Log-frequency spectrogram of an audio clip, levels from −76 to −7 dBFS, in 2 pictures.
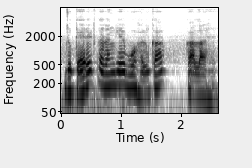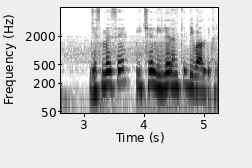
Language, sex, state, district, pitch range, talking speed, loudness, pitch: Hindi, male, Chhattisgarh, Sukma, 125-180 Hz, 205 wpm, -14 LUFS, 160 Hz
